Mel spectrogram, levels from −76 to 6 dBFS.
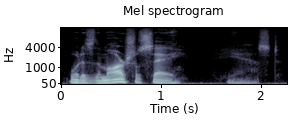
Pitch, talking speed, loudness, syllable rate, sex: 85 Hz, 185 wpm, -18 LUFS, 5.1 syllables/s, male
